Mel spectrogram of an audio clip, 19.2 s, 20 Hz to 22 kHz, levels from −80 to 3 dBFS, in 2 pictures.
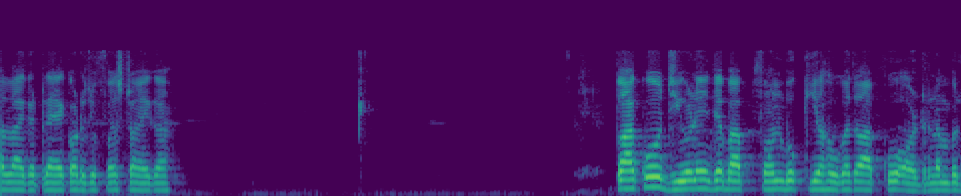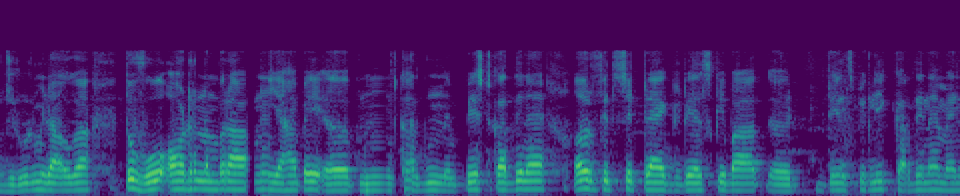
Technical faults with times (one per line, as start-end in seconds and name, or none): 11.46-12.30 repeated packet loss (robotic sound)
12.76-12.79 short concealed packet loss
13.21-14.24 repeated packet loss (robotic sound)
